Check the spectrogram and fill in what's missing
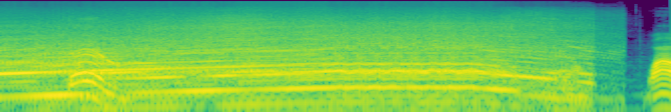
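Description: A VTEC car engine in the BeamNG video game revs up high and holds a steady, buzzing wail for several seconds before cutting off abruptly, followed by a short rev blip.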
